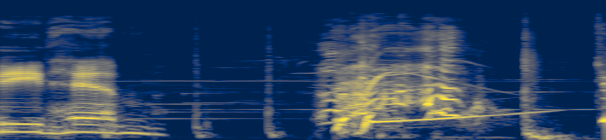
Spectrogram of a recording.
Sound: shrieking

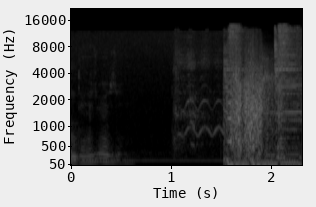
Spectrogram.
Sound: haha

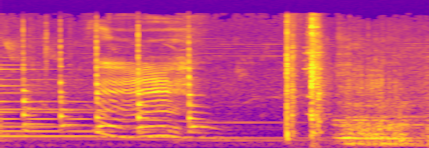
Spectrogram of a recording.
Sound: groans

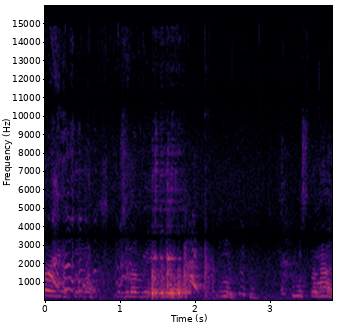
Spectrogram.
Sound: laughs; shrieks

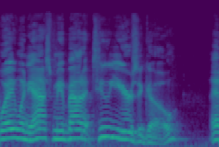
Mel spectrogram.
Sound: none

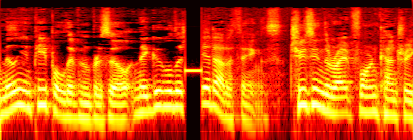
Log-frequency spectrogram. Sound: beep

